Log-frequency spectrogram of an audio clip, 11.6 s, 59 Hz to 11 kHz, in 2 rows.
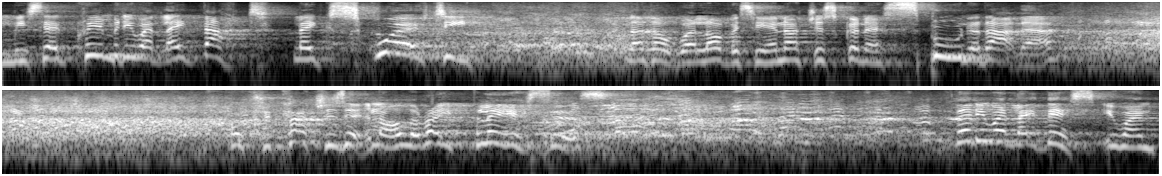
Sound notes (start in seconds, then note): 2.0 audience laughing; 5.2 audience laughing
